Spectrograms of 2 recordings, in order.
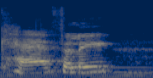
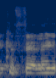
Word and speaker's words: Caerphilly: Oh, you eat it in Wales carefully? The amount of people I've heard say Caerphilly is carefully, it's like the most common, I feel like, mispronunciation.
